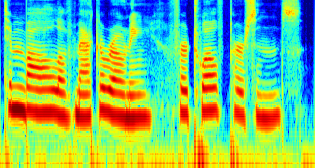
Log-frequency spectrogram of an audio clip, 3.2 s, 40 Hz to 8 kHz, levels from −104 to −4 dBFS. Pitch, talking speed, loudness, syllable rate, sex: 220 Hz, 115 wpm, -14 LUFS, 4.5 syllables/s, female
